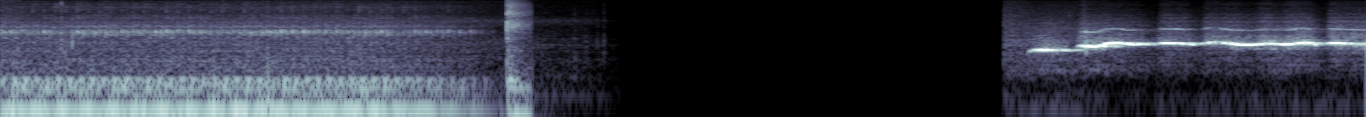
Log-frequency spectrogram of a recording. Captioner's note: projector turns off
